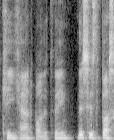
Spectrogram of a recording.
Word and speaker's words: KiCad: And in fact, if we look into KiCad, and now found out that KiCad is in fact pronounced KiCad by the team, this is the bus arbitration and wait logic.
